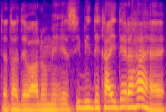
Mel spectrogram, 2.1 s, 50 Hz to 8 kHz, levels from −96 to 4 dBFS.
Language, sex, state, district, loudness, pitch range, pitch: Hindi, male, Jharkhand, Palamu, -12 LUFS, 130-180 Hz, 135 Hz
